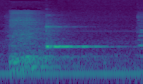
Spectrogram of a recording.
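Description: Live improvised percussion: a short noisy rattle just after the start, then one ringing pitched note that sustains for most of a second, over a steady low hum.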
